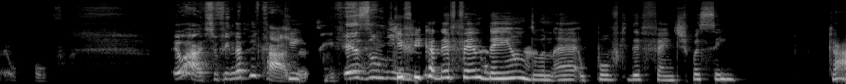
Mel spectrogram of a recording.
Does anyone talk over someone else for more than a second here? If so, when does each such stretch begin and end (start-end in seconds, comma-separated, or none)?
none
